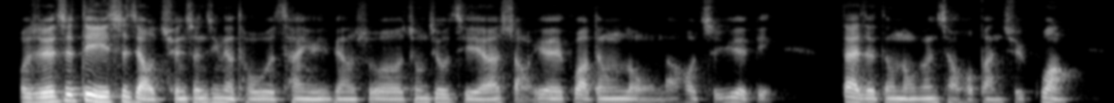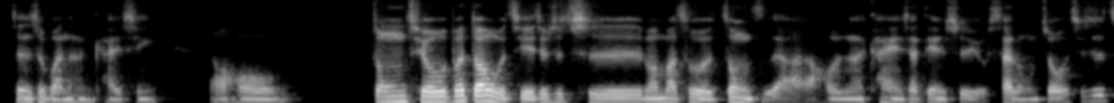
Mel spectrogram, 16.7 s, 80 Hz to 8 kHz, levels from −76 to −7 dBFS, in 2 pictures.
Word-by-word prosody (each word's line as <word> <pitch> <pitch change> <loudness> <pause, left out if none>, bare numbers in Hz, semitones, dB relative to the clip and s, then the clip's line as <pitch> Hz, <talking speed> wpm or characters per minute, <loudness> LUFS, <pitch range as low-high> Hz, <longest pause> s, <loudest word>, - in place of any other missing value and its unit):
我 125 - +1
觉 120 - +2
得 135 - +10
是 165 +4 +6
第 165 -2 +12
一 - - +9
次 130 - 0
视 - - +2
角 100 -6 +6
全 100 +2 -1
身 110 +1 0
心 115 +1 -2
地 110 - +2
投 105 - -5
入 100 0 0
参 100 - -2
与， 200 0 0
比 - - -5
方 200 0 -1
说 105 - -3
中 110 +3 -5
秋 115 0 -3
节 105 -3 -3
啊， 100 +2 +1
赏 105 - -8
月， 110 -2 0
挂 110 0 -1
灯 105 0 -2
笼， 105 -1 -5
然 - - -12
后 110 0 -10
吃 110 - -9
月 120 +2 -3
饼， - - -13 0.5
带 - - +5
着 110 -1 +1
灯 110 +1 -3
笼 105 0 0
跟 110 +1 -2
小 110 - -7
伙 100 - -9
伴 100 -1 -8
去 100 - -11
逛， - - -3 0.3
真 115 -1 -4
是 115 +1 -5
玩 95 -3 -5
得 100 - -5
很 100 - -10
开 100 -2 -11
心。 200 - -11 0.4
然 - - -11
后 100 -1 -7 0.6
中 145 0 -1
秋 140 -1 +3
不 145 - +1
是， 150 - +6
端 150 0 +7
午 125 -7 +2
节 105 -1 -1
就 115 +2 -4
是 115 +1 -8
吃 110 -1 -3
妈 110 0 -2
妈 110 0 -2
做 110 -2 -2
的 100 - -13
粽 120 -1 -2
子 - - -9
啊， - - -8
然 - - -10
后 105 -2 -10
呢， 100 0 -6
看 115 +1 -8
一 100 - -6
下 115 - -6
电 110 -2 -7
视， 105 +1 -8
有 - - -14
赛 - - -3
龙 100 0 -9
舟， 110 +2 -5
其 115 +4 -12
实 155 +2 -10
110 Hz, 300 characters per minute, -24 LUFS, 105-120 Hz, 0.6 s, 第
